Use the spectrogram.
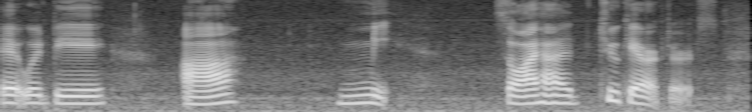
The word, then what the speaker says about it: Aimee: Um my professor tried to go and I'm like no based on pronunciations it would be a me.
